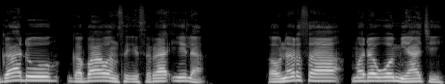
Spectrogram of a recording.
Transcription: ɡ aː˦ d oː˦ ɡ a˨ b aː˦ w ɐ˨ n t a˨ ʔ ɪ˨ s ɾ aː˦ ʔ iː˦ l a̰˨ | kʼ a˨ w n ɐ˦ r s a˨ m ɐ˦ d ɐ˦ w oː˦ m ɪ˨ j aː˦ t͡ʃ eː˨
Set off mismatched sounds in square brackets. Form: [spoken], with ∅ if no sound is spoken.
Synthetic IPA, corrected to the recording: ɡ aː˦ d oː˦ ɡ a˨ b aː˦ w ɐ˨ n [s] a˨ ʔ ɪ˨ s ɾ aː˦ ʔ iː˦ l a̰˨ | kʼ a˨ w n ɐ˦ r s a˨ m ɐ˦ d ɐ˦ w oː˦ m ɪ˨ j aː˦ t͡ʃ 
